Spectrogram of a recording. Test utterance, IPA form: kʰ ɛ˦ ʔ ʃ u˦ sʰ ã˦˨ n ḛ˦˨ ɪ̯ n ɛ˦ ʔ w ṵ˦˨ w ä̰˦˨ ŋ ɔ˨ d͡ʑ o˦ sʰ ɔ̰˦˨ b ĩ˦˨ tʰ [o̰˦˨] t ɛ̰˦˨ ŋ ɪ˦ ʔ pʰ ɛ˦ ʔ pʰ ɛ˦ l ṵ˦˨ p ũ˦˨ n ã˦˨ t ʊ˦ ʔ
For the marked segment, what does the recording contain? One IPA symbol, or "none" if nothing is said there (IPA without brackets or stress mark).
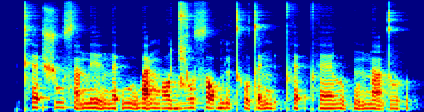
o̰˦˨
